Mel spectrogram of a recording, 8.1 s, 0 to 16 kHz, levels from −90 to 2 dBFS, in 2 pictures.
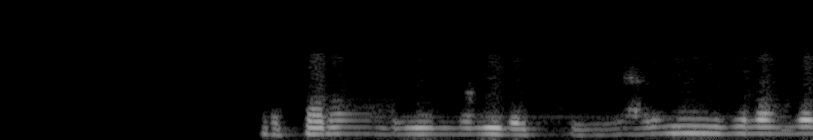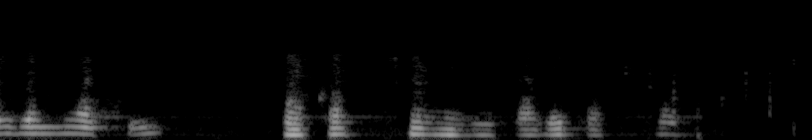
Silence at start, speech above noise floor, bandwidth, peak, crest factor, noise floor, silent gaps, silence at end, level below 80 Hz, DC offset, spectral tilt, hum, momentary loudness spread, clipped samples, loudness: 1.3 s; over 49 dB; 3.8 kHz; -22 dBFS; 20 dB; under -90 dBFS; none; 0.7 s; -76 dBFS; under 0.1%; -10 dB/octave; none; 20 LU; under 0.1%; -41 LUFS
